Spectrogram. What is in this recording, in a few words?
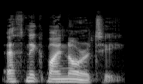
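"ethnic minority", British English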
